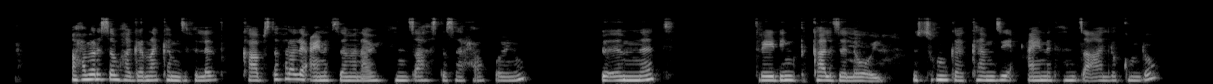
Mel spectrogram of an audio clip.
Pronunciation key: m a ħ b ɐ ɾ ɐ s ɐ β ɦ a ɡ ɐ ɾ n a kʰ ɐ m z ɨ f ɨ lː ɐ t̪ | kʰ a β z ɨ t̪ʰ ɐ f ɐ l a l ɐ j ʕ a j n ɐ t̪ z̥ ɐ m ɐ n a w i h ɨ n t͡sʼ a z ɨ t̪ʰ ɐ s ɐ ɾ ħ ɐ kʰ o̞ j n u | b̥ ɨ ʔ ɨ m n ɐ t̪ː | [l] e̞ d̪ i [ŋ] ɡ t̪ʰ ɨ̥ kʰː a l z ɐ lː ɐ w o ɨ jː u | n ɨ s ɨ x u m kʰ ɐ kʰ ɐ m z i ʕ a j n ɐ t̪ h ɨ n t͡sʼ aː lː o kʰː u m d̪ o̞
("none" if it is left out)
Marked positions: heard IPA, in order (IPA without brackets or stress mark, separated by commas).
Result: ɾ, ŋ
